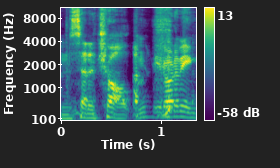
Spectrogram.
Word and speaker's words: Charlton: I called him Carlton instead of Charlton. You know what I mean? Got his name wrong, and like.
